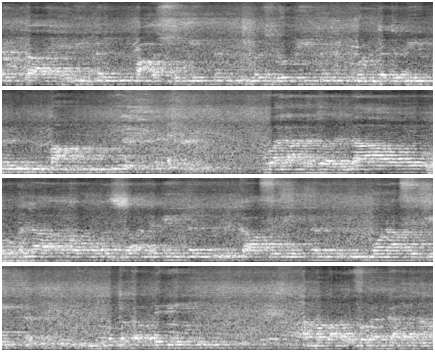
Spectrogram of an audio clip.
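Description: A young man recites in a sustained, melodic chant through a microphone and loudspeakers.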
